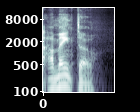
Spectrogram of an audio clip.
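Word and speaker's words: aumento: It's amento. But the E makes an A sound, so, or an A sound. – Yeah. – Amento.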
